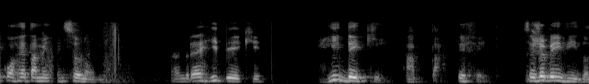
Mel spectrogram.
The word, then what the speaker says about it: Hideki: Só me corrija se pronunciei corretamente seu nome. André Hideki. Hideki.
